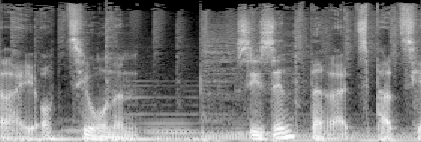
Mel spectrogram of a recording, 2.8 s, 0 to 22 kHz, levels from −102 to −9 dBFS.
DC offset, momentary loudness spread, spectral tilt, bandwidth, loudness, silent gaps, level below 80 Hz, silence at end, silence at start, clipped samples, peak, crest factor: under 0.1%; 12 LU; -5 dB/octave; over 20 kHz; -15 LUFS; none; -24 dBFS; 0 s; 0 s; under 0.1%; 0 dBFS; 14 dB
